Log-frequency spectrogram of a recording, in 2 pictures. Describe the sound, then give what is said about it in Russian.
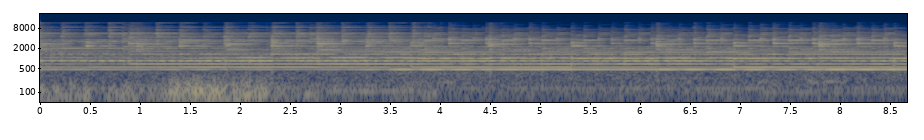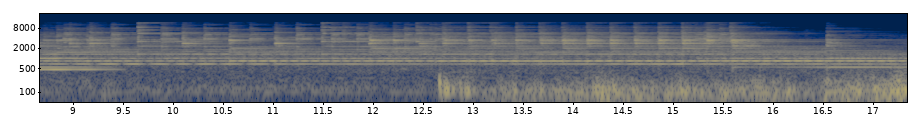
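Church bells on a mobile belfry, brought to a celebration, ring loudly and continuously, their overlapping tones humming and sustaining, with a burst of fresh rapid strikes toward the end; the heaviest bell weighs 80 kilograms. No voices are heard. “То есть вы берете звонницу и приезжаете на праздник?”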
